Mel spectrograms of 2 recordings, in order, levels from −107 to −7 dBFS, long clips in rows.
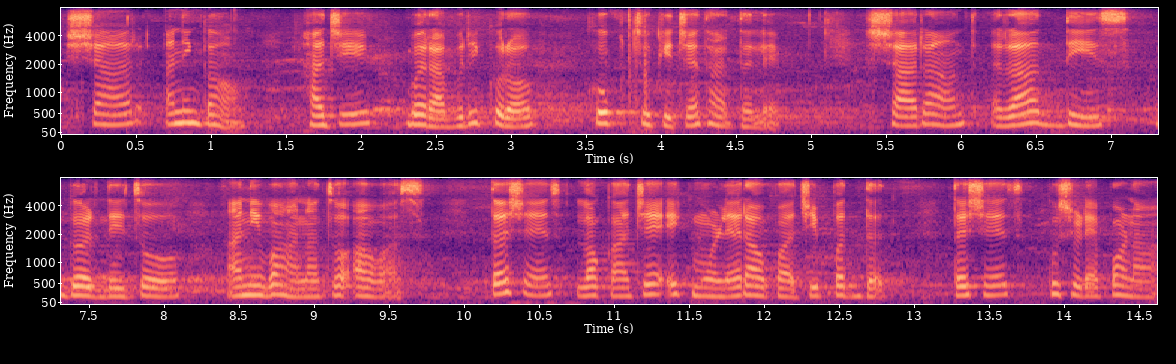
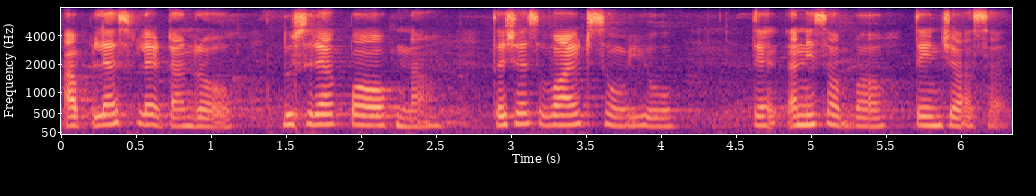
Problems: constant background noise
